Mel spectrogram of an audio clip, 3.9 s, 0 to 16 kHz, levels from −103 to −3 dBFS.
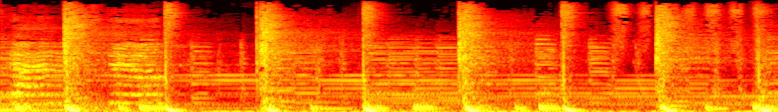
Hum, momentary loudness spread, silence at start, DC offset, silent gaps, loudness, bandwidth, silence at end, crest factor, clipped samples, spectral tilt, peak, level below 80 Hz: none; 6 LU; 0 s; under 0.1%; none; -23 LUFS; 15.5 kHz; 0 s; 18 dB; under 0.1%; -3.5 dB/octave; -6 dBFS; -28 dBFS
